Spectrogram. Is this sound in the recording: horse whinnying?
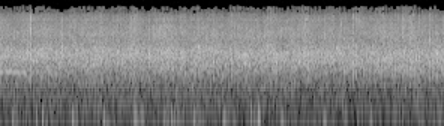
no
